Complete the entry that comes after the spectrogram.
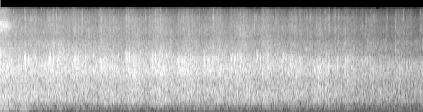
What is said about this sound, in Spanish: Dele fuerte ese aplauso al que vive por los siglos de los siglos.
